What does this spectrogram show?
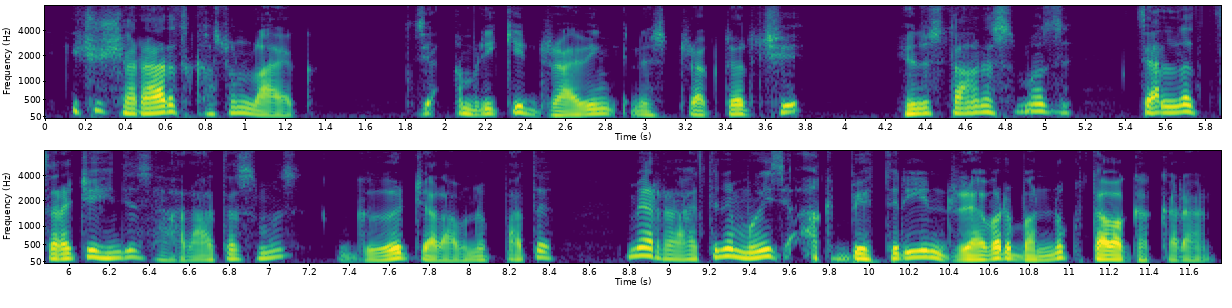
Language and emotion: Kashmiri, angry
